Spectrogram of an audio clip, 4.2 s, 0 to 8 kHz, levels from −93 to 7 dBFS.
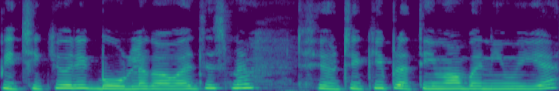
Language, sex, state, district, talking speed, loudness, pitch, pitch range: Hindi, female, Bihar, Purnia, 215 wpm, -25 LUFS, 260 Hz, 250-290 Hz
